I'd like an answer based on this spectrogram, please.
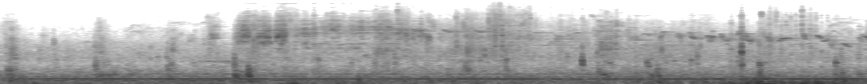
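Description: A bass boat's bow-mounted electric trolling motor hums steadily, with scattered clicks and knocks as a small bass is hooked and brought aboard. Birds chirp near the end.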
